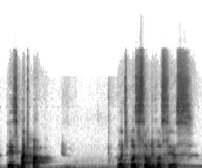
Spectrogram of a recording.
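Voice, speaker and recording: A woman is speaking. Her pitch sits fairly high. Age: 60s. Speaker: retired journalism professor. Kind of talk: interview.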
